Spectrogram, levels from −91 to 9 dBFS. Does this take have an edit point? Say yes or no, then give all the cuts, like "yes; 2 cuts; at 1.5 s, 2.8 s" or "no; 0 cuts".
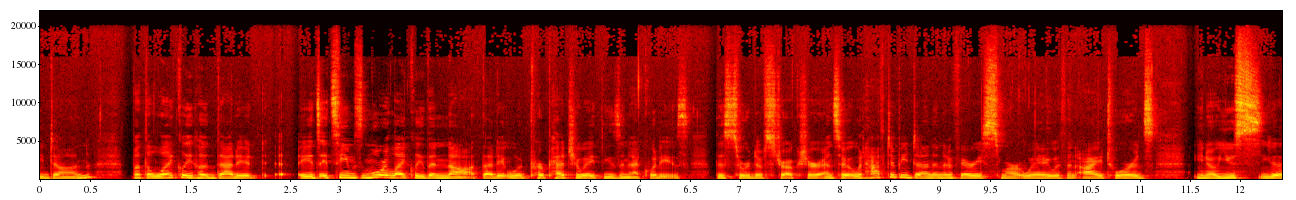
no; 0 cuts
